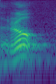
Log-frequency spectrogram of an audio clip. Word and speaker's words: rho: as rho rho okay spell is rho and it's pronounced as row simple so mass as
